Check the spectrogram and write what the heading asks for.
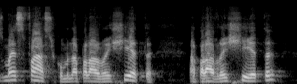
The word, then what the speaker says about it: Anchieta: Tem outros dígrafos mais fáceis, como na palavra Anchieta. Na palavra Anchieta, o CH é um dígrafo. Porque você não vai ler Anchieta. Né, Robson? O H não é pronunciado, caramba. Então ele tem som de X, anch.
